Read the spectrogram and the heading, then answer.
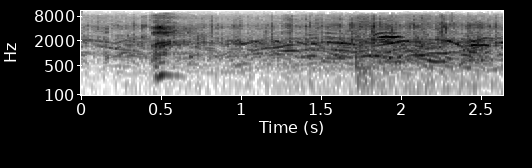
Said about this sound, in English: Oh, look. They've lit the bonfire.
